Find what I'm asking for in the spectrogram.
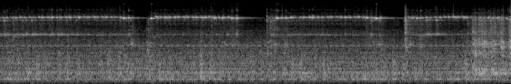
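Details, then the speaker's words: Drill press drilling aluminum with a larger bit: a shrill, rattling squeal as the bit chatters because the spindle speed is too fast; increasing the feed slightly can overcome it, but it may be problematic near the bottom. "too fast now i can overcome that by increasing my feed just a little bit"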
